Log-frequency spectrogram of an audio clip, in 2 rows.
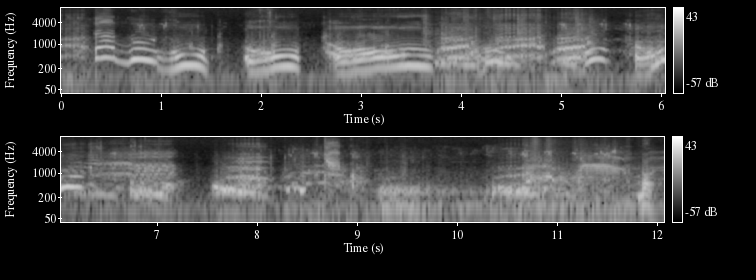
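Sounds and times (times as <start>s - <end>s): zoo animal and bird calls: 0.0s - 12.0s.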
